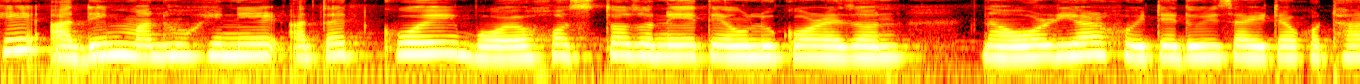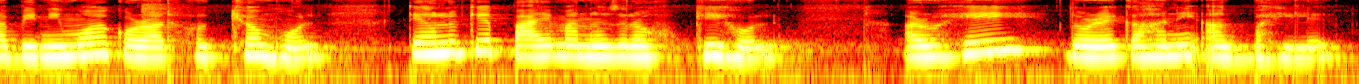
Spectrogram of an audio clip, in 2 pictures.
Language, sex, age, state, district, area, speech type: Assamese, female, 18-30, Assam, Biswanath, rural, spontaneous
